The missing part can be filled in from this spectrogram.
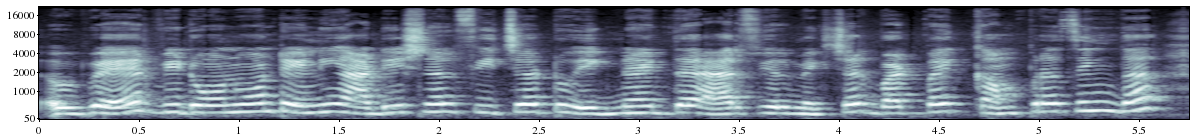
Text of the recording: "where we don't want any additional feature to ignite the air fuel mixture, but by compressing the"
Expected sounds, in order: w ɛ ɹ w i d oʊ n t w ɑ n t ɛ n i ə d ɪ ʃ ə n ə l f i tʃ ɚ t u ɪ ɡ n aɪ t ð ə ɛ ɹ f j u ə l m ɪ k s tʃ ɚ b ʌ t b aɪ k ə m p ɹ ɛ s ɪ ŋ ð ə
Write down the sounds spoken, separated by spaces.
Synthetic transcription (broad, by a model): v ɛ ɹ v i d oʊ n t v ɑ n t ɛ n i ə d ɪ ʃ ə n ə l f i tʃ ɚ t u ɪ ɡ n aɪ t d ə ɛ ɹ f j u l m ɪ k tʃ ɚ b ʌ t b aɪ k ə m p ɹ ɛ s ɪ ŋ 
